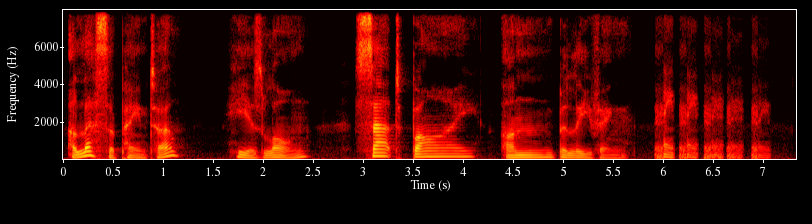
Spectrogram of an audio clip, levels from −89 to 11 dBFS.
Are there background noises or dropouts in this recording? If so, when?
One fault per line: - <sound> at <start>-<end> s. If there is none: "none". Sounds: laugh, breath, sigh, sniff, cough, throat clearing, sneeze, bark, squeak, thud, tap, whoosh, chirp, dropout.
- laugh at 5.9-7.1 s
